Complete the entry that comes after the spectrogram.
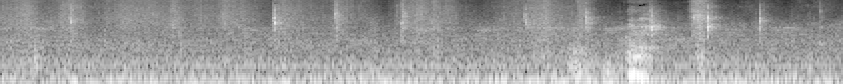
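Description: Close-up eating sounds: scattered wet mouth clicks and smacks as a man chews chicken liver and rice, over a steady low hum. A short, louder mouth sound comes a little after six seconds in.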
